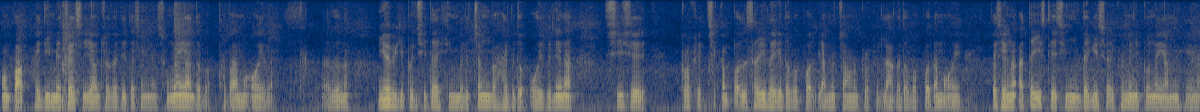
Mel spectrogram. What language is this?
Manipuri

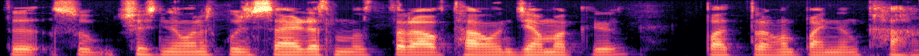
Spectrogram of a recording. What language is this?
Kashmiri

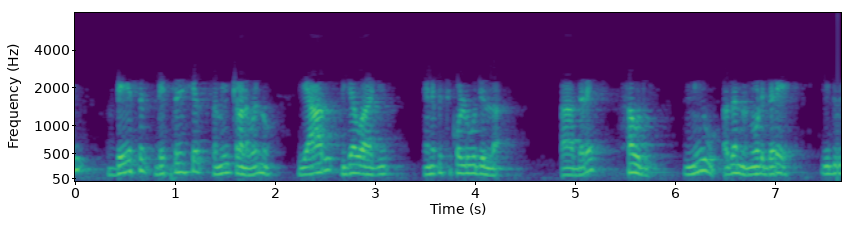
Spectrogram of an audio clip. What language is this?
Kannada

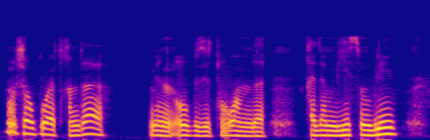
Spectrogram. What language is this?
Kazakh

